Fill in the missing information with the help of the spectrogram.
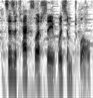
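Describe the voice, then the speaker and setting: A playful man at a tabletop game, laughing often. His pitch moves a lot as he talks. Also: animated, normal speed, sharp tone, faint music behind. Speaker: player.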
